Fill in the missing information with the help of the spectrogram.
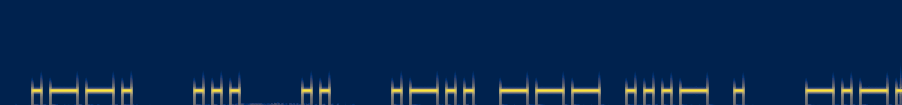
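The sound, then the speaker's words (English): A steady, mid-pitched electronic tone keyed on and off in quick Morse code spelling out a film title, mixing short dots and longer dashes in clustered groups with brief pauses between, loud and clear with no voices. “see see if you can guess which of your films this is in Morse code.”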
